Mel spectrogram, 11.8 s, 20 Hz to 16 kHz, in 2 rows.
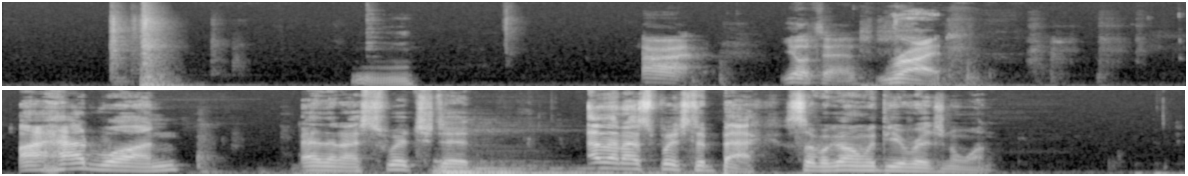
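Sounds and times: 
speech: 0:01.8 - 0:02.2, 0:03.2 - 0:05.0, 0:06.0 - 0:11.0
door shutting with a single solid thud: 0:08.1 - 0:09.6.

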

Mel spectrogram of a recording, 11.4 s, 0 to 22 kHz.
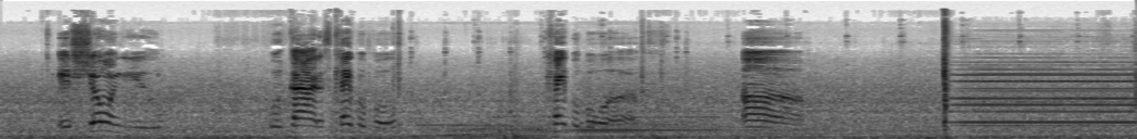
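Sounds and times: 
road rumble: 0:00.0 - 0:11.3
speech: 0:00.6 - 0:01.8, 0:02.7 - 0:04.2, 0:05.5 - 0:06.7, 0:07.4 - 0:08.1
car horn honking at a truck pulling out: 0:09.4 - 0:11.3.

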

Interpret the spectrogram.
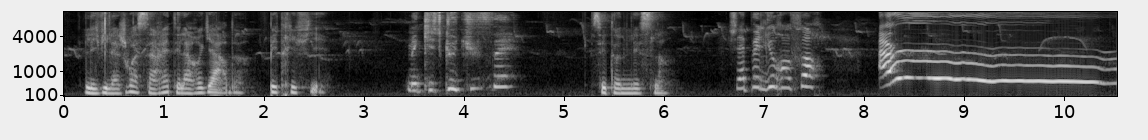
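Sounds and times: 
speech: 0:00.2 - 0:02.7, 0:03.4 - 0:04.6, 0:05.3 - 0:08.4
loud sustained howl: 0:08.2 - 0:10.5.

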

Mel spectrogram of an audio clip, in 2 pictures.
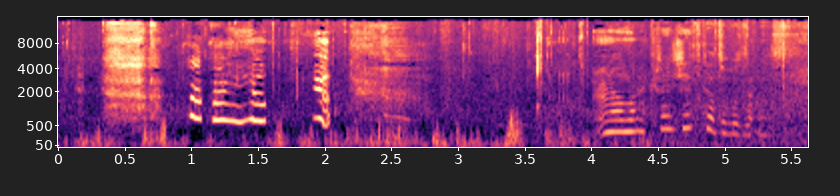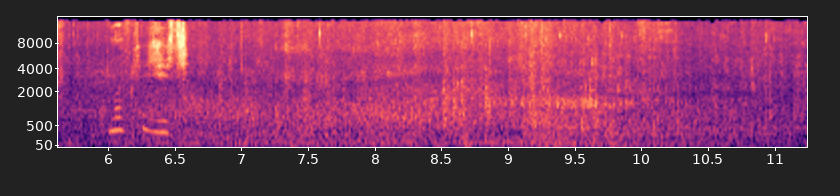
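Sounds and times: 
street traffic rumbling: 0:00.0 - 0:11.2
wind buffeting: 0:00.0 - 0:11.2
speech: 0:04.5 - 0:06.8
passing cars roaring: 0:04.7 - 0:11.2.

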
